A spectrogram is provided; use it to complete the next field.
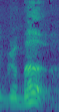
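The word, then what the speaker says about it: Grabow: Graybo. From what I understand is, when you call the company up, they pronounce it Dr. Graybo.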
